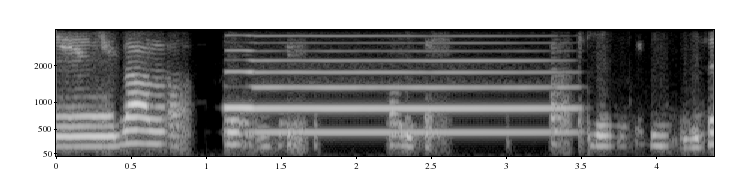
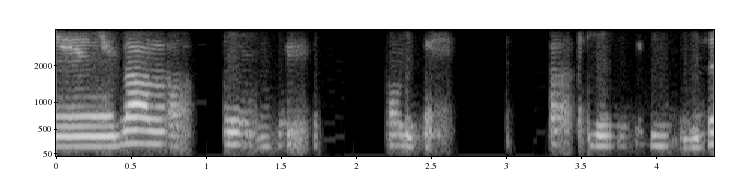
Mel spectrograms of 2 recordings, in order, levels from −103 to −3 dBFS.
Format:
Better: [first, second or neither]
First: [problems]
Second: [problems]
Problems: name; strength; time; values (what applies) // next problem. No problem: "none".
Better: second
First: background sound (Wind instrument, woodwind instrument); 1 dB below the speech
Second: none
